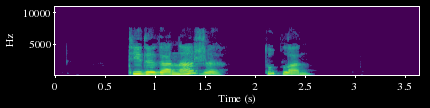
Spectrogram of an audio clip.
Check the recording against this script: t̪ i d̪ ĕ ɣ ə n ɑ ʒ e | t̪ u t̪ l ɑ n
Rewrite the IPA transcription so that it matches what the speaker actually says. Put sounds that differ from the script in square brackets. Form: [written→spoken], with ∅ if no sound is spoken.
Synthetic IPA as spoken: t̪ i d̪ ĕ ɣ [ə→ɑ] n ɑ ʒ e | t̪ u t̪ l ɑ n

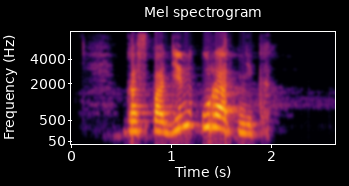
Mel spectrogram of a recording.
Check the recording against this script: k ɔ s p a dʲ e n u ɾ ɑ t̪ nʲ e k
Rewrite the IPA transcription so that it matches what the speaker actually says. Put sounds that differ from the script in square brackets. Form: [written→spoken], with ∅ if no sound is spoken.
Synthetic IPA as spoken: [k→ɡ] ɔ s p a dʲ [e→i] n u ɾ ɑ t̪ nʲ [e→i] k

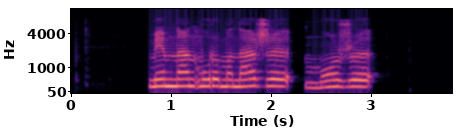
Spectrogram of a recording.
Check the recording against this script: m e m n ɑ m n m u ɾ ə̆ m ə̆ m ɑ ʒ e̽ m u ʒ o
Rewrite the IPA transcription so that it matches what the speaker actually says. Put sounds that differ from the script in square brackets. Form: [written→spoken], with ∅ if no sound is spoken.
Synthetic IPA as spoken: m e m n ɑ [m→∅] n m u ɾ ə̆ m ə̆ [m→n] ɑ ʒ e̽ m [u→o] ʒ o

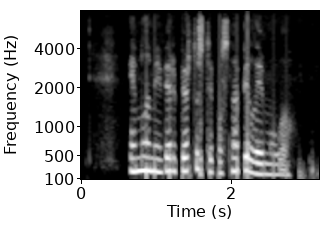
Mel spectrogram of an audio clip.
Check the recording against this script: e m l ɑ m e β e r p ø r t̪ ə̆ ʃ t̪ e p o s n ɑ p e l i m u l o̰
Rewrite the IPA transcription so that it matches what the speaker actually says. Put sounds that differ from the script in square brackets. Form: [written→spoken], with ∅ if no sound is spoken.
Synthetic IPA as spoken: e m l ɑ m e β e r p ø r t̪ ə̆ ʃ t̪ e p o s n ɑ p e l [i→e] m u l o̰

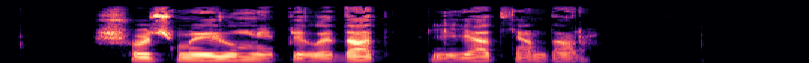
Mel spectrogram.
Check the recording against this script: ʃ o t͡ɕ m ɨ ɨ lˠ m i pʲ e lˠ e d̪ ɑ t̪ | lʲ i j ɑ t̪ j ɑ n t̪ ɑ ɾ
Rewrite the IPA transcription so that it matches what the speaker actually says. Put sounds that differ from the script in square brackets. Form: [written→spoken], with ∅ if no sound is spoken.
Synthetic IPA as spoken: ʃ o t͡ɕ m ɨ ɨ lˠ m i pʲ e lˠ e d̪ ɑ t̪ | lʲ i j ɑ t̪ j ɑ n [t̪→d̪] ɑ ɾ

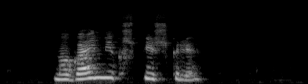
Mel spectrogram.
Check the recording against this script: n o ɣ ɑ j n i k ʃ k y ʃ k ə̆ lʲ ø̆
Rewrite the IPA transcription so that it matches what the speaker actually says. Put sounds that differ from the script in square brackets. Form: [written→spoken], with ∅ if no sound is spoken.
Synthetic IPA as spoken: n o ɣ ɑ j [n→m] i k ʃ [k→p] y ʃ k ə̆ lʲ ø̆

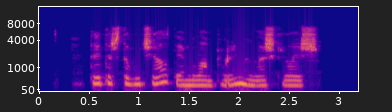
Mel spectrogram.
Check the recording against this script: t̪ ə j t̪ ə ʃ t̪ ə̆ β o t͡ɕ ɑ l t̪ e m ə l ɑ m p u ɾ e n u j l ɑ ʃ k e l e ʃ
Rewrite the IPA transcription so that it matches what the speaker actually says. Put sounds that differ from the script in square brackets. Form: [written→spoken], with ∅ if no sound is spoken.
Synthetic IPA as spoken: t̪ ə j t̪ ə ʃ t̪ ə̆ β [o→u] t͡ɕ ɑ l t̪ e m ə l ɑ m p u ɾ e n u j l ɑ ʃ k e l e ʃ

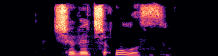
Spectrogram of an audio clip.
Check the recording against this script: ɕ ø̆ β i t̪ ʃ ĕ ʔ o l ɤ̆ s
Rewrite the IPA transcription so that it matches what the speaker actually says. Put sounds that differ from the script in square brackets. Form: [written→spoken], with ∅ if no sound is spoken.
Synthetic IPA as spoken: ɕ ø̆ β [i→e] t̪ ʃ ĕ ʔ [o→u] l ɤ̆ s

